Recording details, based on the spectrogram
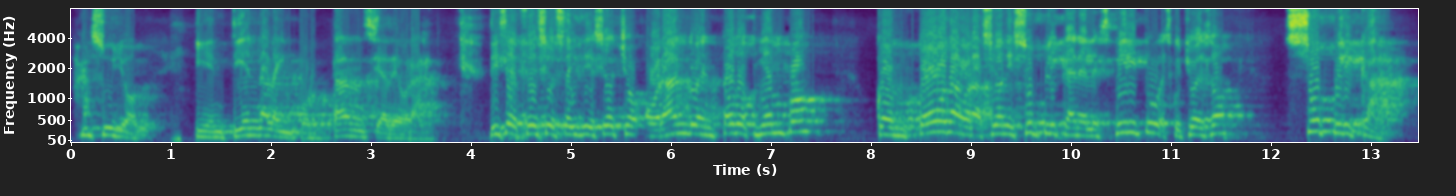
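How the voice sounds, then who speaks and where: A man's voice: sits high, unhurried, a little mellow. A man with a Northern Mexican accent preaching a sermon, acting out the characters' lines and asking the congregation frequent rhetorical questions. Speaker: pastor. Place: church sanctuary. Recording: echoey church hall.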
